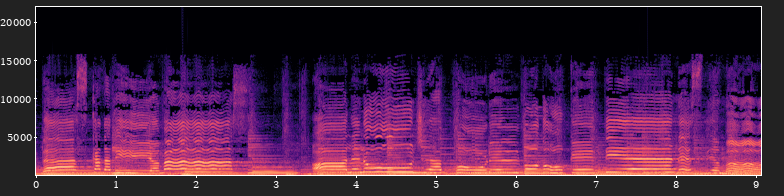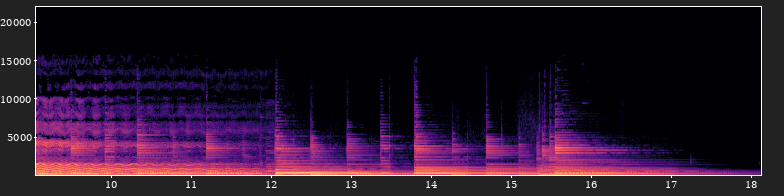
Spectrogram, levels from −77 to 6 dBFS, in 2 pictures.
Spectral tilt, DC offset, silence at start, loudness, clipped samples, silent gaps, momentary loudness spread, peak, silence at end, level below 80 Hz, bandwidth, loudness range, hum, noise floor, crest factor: -5 dB/octave; under 0.1%; 0 s; -12 LUFS; under 0.1%; none; 11 LU; 0 dBFS; 0.8 s; -34 dBFS; 16 kHz; 7 LU; none; -46 dBFS; 12 dB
